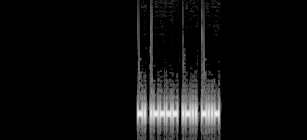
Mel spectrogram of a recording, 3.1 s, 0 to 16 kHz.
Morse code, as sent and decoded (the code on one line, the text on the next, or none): -. .---- .-.. -..-
N1LX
